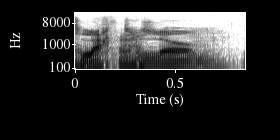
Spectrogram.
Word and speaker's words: La Colombe: Is it really pronounced La Colombe? – Yeah. – Yes. – The one with the E at the end. – Yes. – You don't pronounce the E? – It's nope. French, man. – It's French. – It's La Colombe.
